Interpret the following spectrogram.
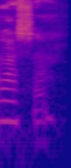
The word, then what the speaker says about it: Rasha: tripping out because like my name's pronounced like the country Russia Russia it's Russia and it's like every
